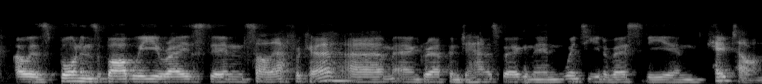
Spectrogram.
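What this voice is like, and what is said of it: Non-Australian, southern African accent. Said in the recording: “as you can probably tell from my accent, I didn't grow up in Australia”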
